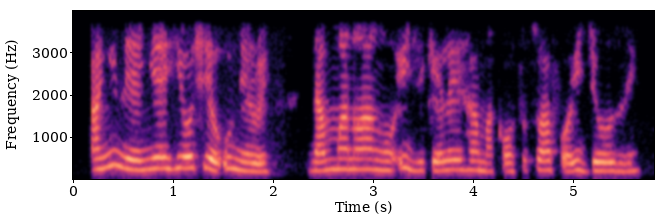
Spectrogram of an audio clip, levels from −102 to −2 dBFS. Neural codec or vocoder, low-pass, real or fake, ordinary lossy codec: none; 3.6 kHz; real; none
